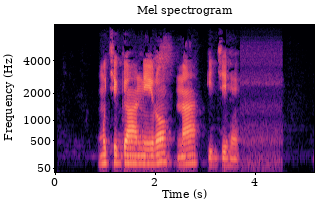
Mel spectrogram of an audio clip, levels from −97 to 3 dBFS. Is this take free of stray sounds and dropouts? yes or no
yes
